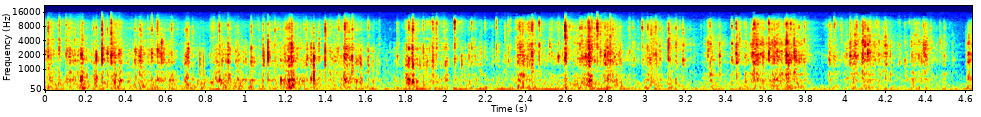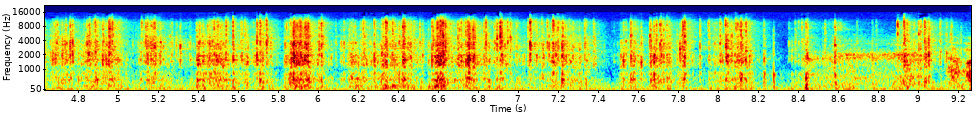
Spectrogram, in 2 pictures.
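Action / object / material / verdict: scrape / plastic packaging bag / plastic / none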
